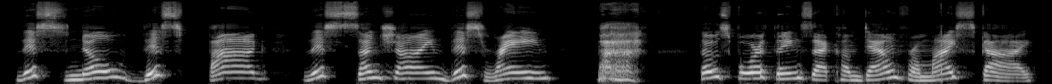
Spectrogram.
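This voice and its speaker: A woman's put-on character voice, high in pitch with very wide pitch swings, at a very slow pace in a very clean recording with a silent background. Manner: shouting, furious.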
